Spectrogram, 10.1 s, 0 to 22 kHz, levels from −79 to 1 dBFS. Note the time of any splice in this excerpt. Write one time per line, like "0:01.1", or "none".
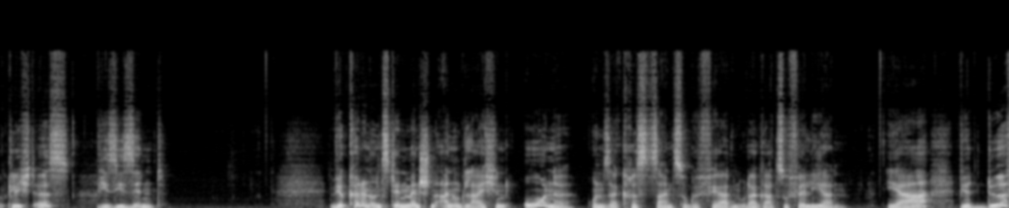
0:01.0
0:05.8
